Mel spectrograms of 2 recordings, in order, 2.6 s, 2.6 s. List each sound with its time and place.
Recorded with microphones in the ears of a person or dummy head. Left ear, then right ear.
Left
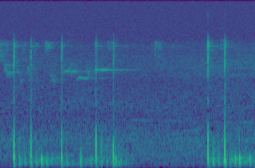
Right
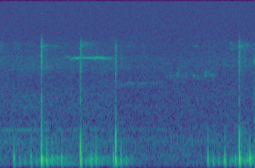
Only background noise.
